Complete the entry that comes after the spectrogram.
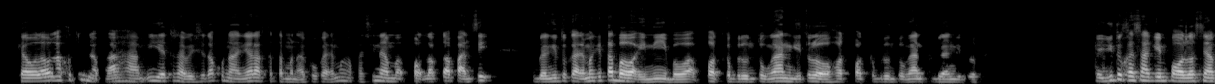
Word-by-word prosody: Kayak 150 - +2
awal-awal 165 +5 +4
aku 225 - -11
tuh 235 - -21
enggak 175 - -6
paham, 140 0 -2
iya 175 - -3
terus 160 +1 -11
abis 125 0 -3
itu 150 - -5
aku - - -14
nanyalah 150 +4 0
ke - - -13
temen 130 -1 -7
aku, 115 - -15
kayak, - - -5
"Emang 170 0 -11
apa - - -18
sih - - -17
nama 150 -4 -1
potluck 135 0 -3
itu - - +1
apaan 130 -3 0
sih?" 185 -2 -1 0.4
aku - - -64
bilang 135 0 +1
gitu, 150 - -5
Kak, - - +4
"Emang 165 +4 0
kita 195 +2 +5
bawa 150 -4 +9
ini 120 +4 -1
bawa 120 +1 +4 0.2
pot 145 -2 +2
keberuntungan, 135 +2 +1
gitu 130 +3 -8
loh, 120 -3 +6
hotpot 130 0 -4
keberuntungan?" 130 0 -3
aku - - -34
bilang 125 0 -1
gitu. 120 -1 -10 1.2
Kayak 155 -1 -3
gitu 230 - +3
Kak, 190 - +6
saking 175 -1 +2
polosnya 155 -1 +5
145 Hz, 230 wpm, -25 LUFS, 130-160 Hz, 1.2 s, bawa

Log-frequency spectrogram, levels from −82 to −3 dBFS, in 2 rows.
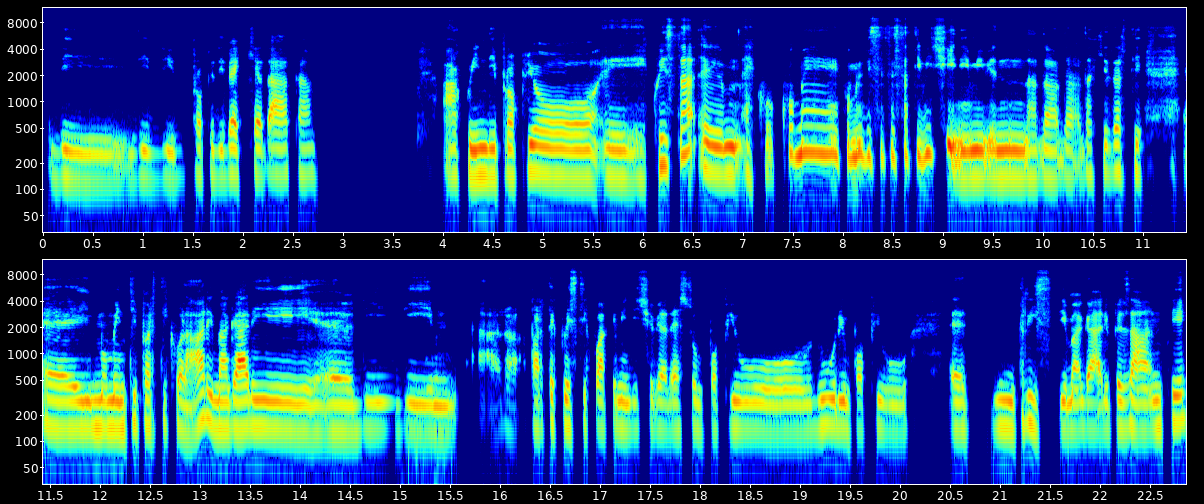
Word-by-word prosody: di 125 -3 -5
di 130 0 -8
di 135 -1 -8
proprio 145 -1 -7
di 140 0 -6
vecchia 145 0 +1
data. 145 +1 -1 1.3
Ah, - - -1
quindi 145 0 +4
proprio 145 -1 +2
e 140 -3 -2
questa, 190 +7 +2
ehm, 155 -3 +5
ecco, 155 -4 -9
come 255 0 +3
come 255 - +3
vi 235 -2 -1
siete 240 +2 -6
stati 245 +2 -3
vicini? 275 +4 +4
Mi 280 0 +7
viene 280 -1 +4
da 140 - -1
da 140 -1 -2
da 140 -1 -6
da 150 - -6
chiederti, 160 +2 -5 0.4
ehm, 140 -1 +1
in 145 - 0
momenti 145 +2 +1
particolari, 160 +3 0
magari, 140 -2 +4
ehm, 130 0 0
di 140 0 -8
di 260 - -4 0.2
a 465 - -11
a - - -12
parte - - -3
questi 150 -2 -4
qua 145 -2 +1
che 140 - -10
mi 140 -1 -1
dicevi 135 +1 -9
adesso 135 +1 -4
un 135 - -7
po' 135 - -7
più 145 +2 -4 0.7
duri, 150 +1 -1
un 140 - -1
po' 135 +1 -6
più, 130 -2 -9 0.4
ehm, 140 -1 -2 0.5
tristi 155 -2 -5
magari, 140 0 +1
pesanti, 145 +4 +1
145 Hz, 145 wpm, -29 LUFS, 140-165 Hz, 1.3 s, Mi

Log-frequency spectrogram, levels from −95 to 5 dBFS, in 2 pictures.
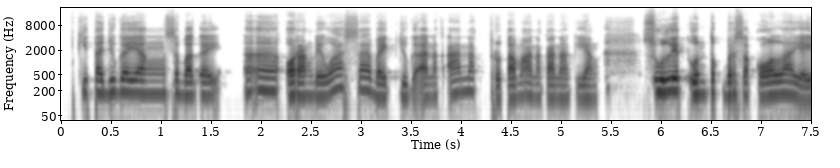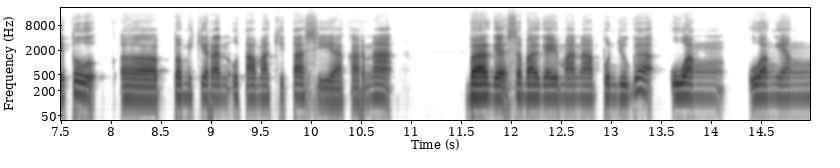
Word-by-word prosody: kita 185 0 -2
juga, 190 +1 0
yang 175 -1 0
sebagai 165 -2 0
heeh, 220 -7 -3
orang 155 0 +5
dewasa, 210 +6 -1
baik 145 -2 -2
juga 145 0 -2
anak-anak, 190 +7 -6
terutama 135 +4 -1
anak-anak 140 -1 -5
yang 135 -1 -5 0.5
sulit 200 +2 +6
untuk 170 +2 +3
bersekolah. 160 0 +2
Ya - - 0
itu, 160 - -1 0.2
eee, 130 -1 +1 0.2
pemikiran 140 -1 -2
utama 135 -2 -3
kita, 150 +1 -3
sih 120 -4 -6
ya. 115 - -3
Karena, 130 +5 -3 0.8
baga 145 -1 +8
sebagaimanapun 140 -1 -1
juga, 160 +8 -2 0.2
uang 145 -1 0 0.3
uang 145 0 +1
yang 140 0 -6
145 Hz, 125 wpm, -22 LUFS, 140-175 Hz, 0.8 s, baga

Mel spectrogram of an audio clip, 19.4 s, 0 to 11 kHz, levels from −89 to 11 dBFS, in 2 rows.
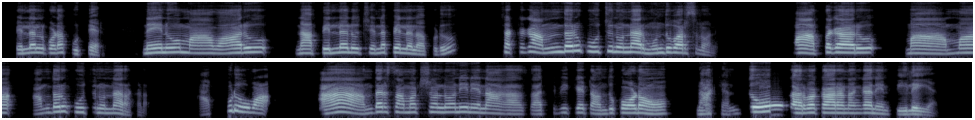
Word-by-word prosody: పిల్లలు 225 +4 -1
కూడా 225 +2 -1
పుట్టారు. 170 0 -10 0.4
నేను, 235 +2 +1 0.2
మా 205 -1 -1 0.2
వారు, 225 +5 +1 0.5
నా 205 - +4
పిల్లలు 230 +3 0
చిన్న 210 +2 -4
పిల్లలు 200 -7 0
అప్పుడు. 155 +4 -11 0.6
చక్కగా 245 +3 -1
అందరూ 265 +6 +3
కూర్చొని 270 0 -4
ఉన్నారు 245 -3 +4
ముందు 225 +3 -2
వరుసలోనే. 180 - -2 0.8
మా 220 - +4
అత్తగారు, 230 0 +5 0.4
మా 205 - +1 0.3
అమ్మ 195 +5 -8 0.5
అందరూ 265 +5 -2
కూర్చొని 240 -2 -8
ఉన్నారు 205 -1 -4
అక్కడ. - - -31 0.6
అప్పుడు 315 -2 -6
వ - - +1 0.8
ఆ! - - +5 0.3
అందరి 260 +8 -1
సమక్షంలోనే 245 +1 -3
నేనా 215 -3 -2 0.4
సర్టిఫికేట్ 205 +7 -10
అందుకోవడం, 210 +1 +1 0.5
నాకేంతో 175 +10 +2 0.3
గర్వకారణంగా 215 -1 +3
నేను 175 -4 -10
ఫీల్ 155 +1 -3
అయ్యాను. 130 - -14
అది. - - -92
220 Hz, 120 wpm, -21 LUFS, 205-240 Hz, 0.8 s, అత్తగారు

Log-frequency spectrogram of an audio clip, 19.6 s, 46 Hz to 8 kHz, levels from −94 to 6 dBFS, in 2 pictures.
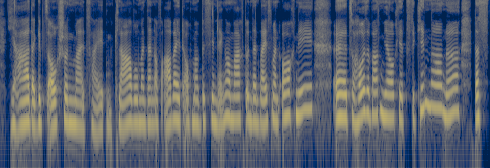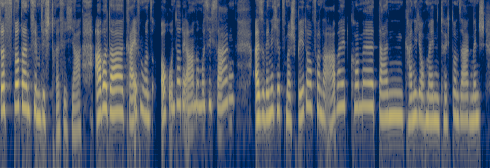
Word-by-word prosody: Ja, 180 +2 +2
da 185 - +2
gibt's 185 +2 -2
auch 165 +3 +4
schon 185 -1 0
mal 165 -2 -2
Zeiten, 150 - -7
klar, 180 +3 0
wo 190 0 -1
man 185 -1 -3
dann 185 0 -3
auf 180 - -6
Arbeit 195 +1 0
auch 190 - -5
mal 185 -1 -2
'n 180 - -10
bisschen 195 0 -3
länger 220 +5 -1
macht 205 0 -2
und 195 - -1
dann 190 -1 -1
weiß 185 +2 -1
man: 200 -2 -1
„Och 230 +2 0
ne, 270 +4 0 0.4
äh, 220 +1 +5
zu 210 -3 -2
Hause 240 +3 +2
warten 235 +2 0
ja 220 -2 +2
auch 215 0 -4
jetzt 205 -1 -4
die - - -4
Kinder“, 295 +4 0
ne? 250 +1 0 0.3
Das 215 0 +1
das 280 +1 +4
wird 305 0 +7
dann 285 -3 +5
ziemlich 225 -6 +2
stressig, 155 +2 -5
ja. 145 +2 -6 0.3
Aber 265 +6 +7
da 255 -1 +6
greifen 245 +7 0
wir 235 - -1
uns 220 - -4 0.2
auch 235 +3 +2
unter 325 +2 -1
die - - -2
Arme, 315 0 -2
muss 315 +1 -3
ich 325 -1 -3
sagen. 355 +5 -2 0.4
Also, 220 +2 +5
wenn 225 +1 +3
ich 260 -2 0
jetzt 265 -3 -2
mal 210 - 0
später 235 +9 -1
von 285 -4 -3
der 215 - -4
Arbeit 305 +1 -3
komme, 310 0 -1
dann 230 +1 0
kann 200 0 -2
ich 230 0 -1
auch 205 - -3
meinen 200 -1 -1
Töchtern 205 +3 -6
sagen: 210 -1 -3
„Mensch, 215 +2 -2
220 Hz, 220 wpm, -25 LUFS, 195-265 Hz, 0.4 s, wird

